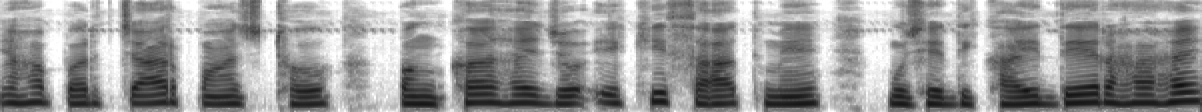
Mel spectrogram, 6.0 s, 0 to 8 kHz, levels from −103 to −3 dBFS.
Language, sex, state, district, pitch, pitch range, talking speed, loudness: Hindi, male, Chhattisgarh, Balrampur, 155 Hz, 150-170 Hz, 170 wpm, -20 LUFS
